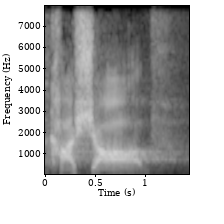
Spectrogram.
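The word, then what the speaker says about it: חשב: In the Hebrew text, in verse 11, the Hebrew verb that is pronounced kashav, it can be translated to plan or to devise.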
